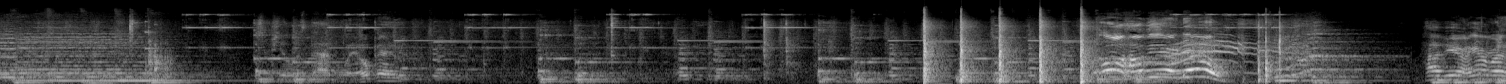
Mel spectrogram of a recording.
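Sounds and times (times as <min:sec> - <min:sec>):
background music with bell-like tones: 0:01.3 - 0:13.7
knife chopping on cutting board: 0:09.2 - 0:11.0.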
